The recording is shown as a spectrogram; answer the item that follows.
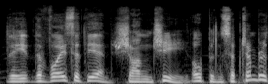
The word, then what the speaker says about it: Shang-Chi: By the way, I'm hearing the commercial pronounces it Shang-Chi and not Shang-Chi, like we've been, like I've been saying my entire life, Shang-Chi.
